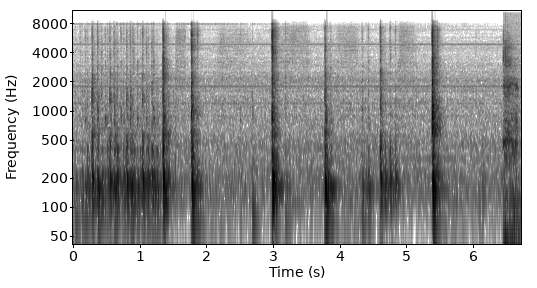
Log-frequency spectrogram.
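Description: Typing on a computer keyboard while entering assembly mnemonics for a homebuilt Minimal UART Computer: a close run of quick clicks, with several sharper, louder key strikes spaced about a second apart, and no voices.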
